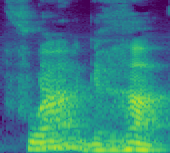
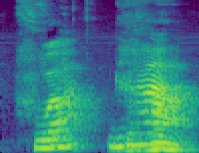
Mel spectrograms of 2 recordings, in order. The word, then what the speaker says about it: foie gras: Você vai falar simplesmente o som do F e depois wa. Foie. E depois, gras, a dificuldade é justamente aqui o R. Foie gras. E não pronunciar o S no final.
